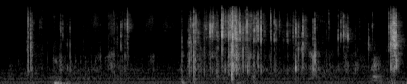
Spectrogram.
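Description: Foil wrapper of a trading-card pack crinkling and tearing as it is opened by hand. A few scattered crackles come first, then a denser run of crinkling about two seconds in, and one sharp crackle near the end.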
